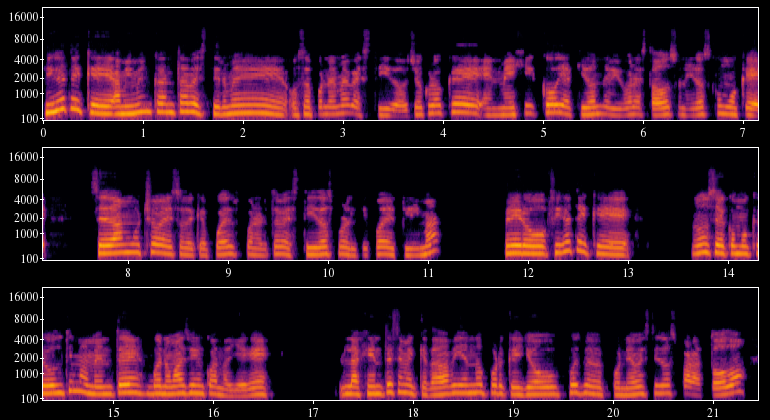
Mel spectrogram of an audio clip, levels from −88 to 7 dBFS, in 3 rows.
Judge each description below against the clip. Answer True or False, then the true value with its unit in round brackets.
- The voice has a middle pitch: False (225 Hz)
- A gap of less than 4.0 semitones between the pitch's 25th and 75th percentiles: True (3.3 semitones)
